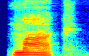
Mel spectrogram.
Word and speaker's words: Mock: Mock as in Mach 5. No, it's spelled with an O.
